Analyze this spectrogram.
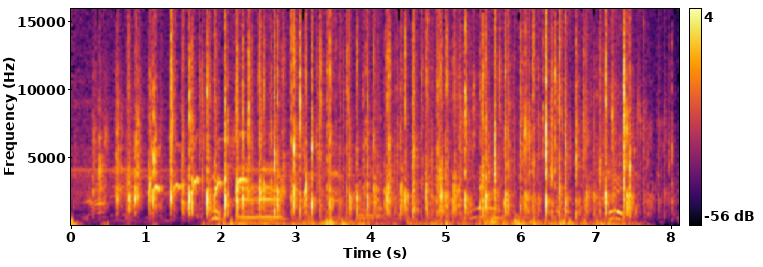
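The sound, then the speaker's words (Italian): A group bursts into sustained, loud applause shortly after a total solar eclipse ends, dense rapid clapping lasting several seconds, with excited voices calling out and chattering over it. “Poco dopo c'è stato un grande applauso.”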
